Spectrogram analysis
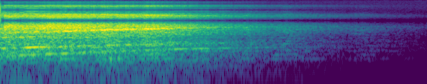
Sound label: Indust, Yamaha DTXpress-II FX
